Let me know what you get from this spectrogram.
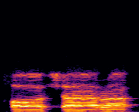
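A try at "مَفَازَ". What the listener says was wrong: Saya seperti S biasa. Khosaro.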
